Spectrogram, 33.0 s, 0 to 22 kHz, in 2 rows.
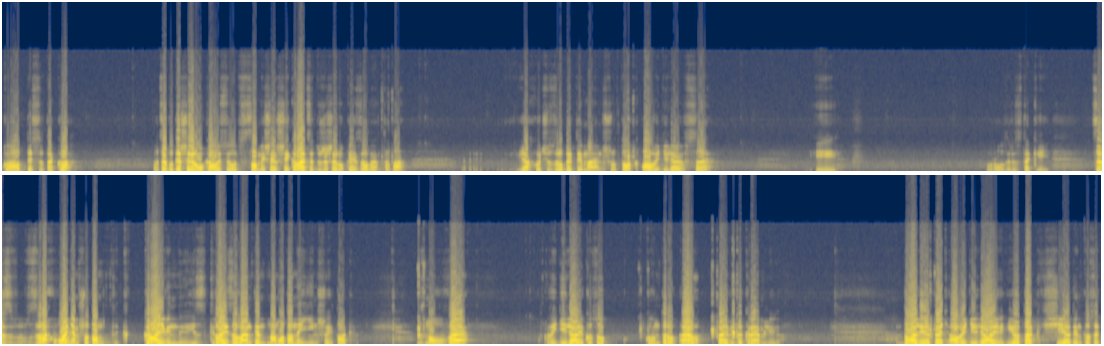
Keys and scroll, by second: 5.8 ctrl+z, 9.4 a, 22.8 v, 26.1 ctrl+l, 27.2 p, 30.5 a.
